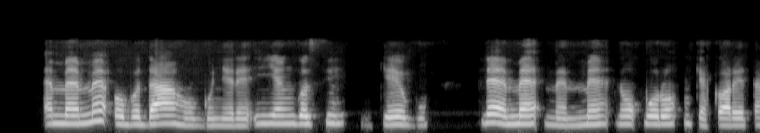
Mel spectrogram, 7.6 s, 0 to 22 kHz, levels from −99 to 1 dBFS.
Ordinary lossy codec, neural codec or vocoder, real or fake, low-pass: AAC, 48 kbps; codec, 24 kHz, 3.1 kbps, DualCodec; fake; 7.2 kHz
